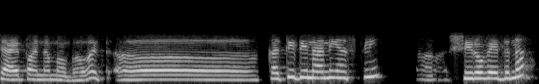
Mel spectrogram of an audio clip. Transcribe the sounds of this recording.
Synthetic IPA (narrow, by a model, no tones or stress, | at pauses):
ʈajpɐnɐmɐbʱɐʋɐt̪ | kɐt̪id̪inaːniɐst̪i | ʃiɾoʋeːd̪nɐ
